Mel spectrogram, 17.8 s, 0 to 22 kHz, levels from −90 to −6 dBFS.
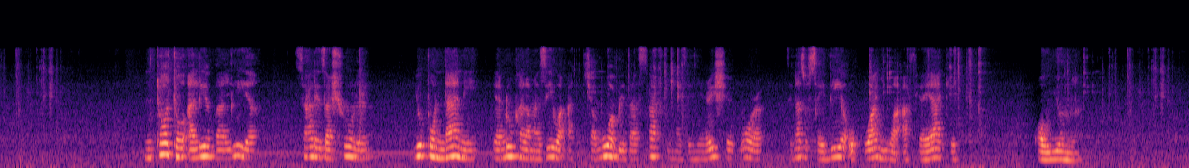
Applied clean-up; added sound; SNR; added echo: none; Coin (dropping); 20 dB; none.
